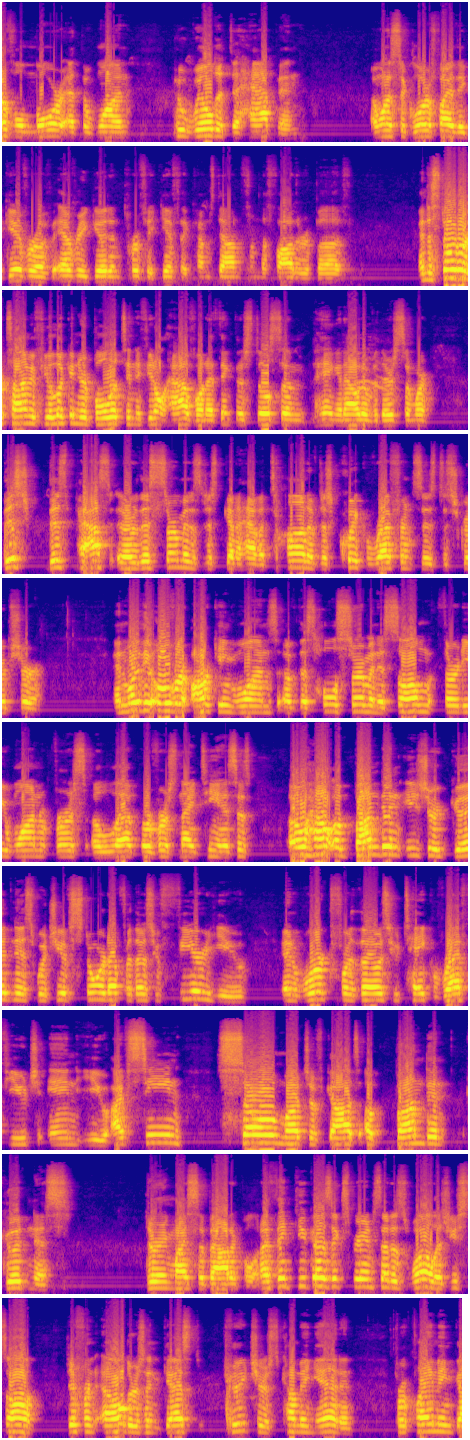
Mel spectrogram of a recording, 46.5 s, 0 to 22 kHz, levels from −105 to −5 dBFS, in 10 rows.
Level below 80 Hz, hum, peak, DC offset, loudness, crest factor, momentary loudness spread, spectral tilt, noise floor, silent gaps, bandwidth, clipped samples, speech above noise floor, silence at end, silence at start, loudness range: -46 dBFS; none; 0 dBFS; under 0.1%; -10 LUFS; 10 dB; 11 LU; -3.5 dB/octave; -64 dBFS; none; 15 kHz; 2%; 55 dB; 0 s; 0 s; 4 LU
